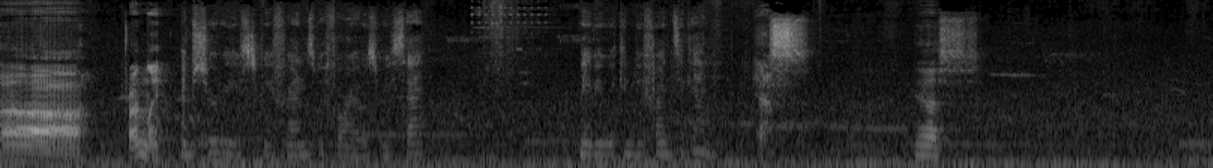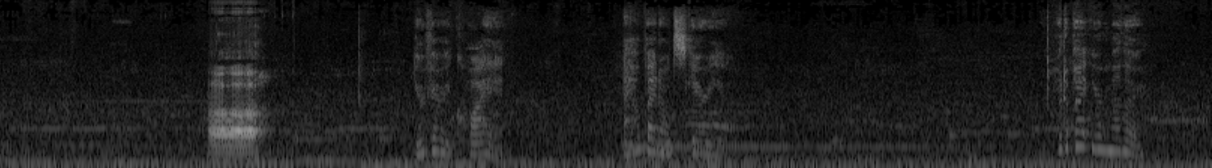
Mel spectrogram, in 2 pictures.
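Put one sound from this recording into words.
A young woman speaks softly and warmly.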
